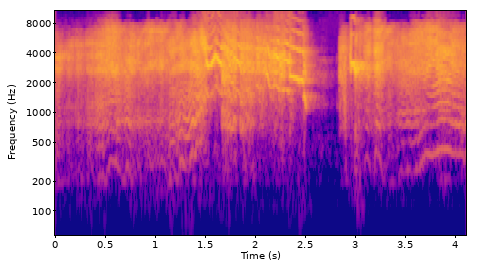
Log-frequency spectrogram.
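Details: Otter in the wild giving a continuous, high, harmonic squealing whine for about two and a half seconds. A brief pause follows, then a second wavering squeal with a lower tonal line underneath.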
